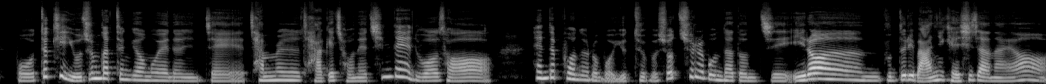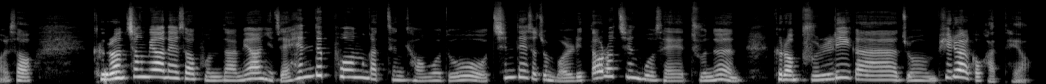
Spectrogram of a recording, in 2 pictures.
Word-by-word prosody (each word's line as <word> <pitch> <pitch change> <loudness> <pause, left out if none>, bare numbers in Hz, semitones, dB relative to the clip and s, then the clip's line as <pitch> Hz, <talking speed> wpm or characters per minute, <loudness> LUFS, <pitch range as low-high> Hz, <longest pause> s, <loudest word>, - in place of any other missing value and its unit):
뭐 170 -1 -3
특히 360 - +1
요즘 210 +11 +3
같은 265 -4 0
경우에는 180 -4 -3
이제 160 -1 -6
잠을 190 0 0
자기 160 +1 -4
전에 160 -2 -5
침대에 345 - 0
누워서 170 -2 -2 0.4
핸드폰으로 265 - 0
뭐 - - -5
유튜브 175 -1 -7
쇼츠를 300 - -2
본다든지 165 - -2
이런 210 -4 +5
분들이 210 +4 0
많이 170 +7 +2
계시잖아요. 175 +1 -1
그래서 175 -2 -2 0.6
그런 260 +6 +7
측면에서 315 -6 +4
본다면 185 +6 0
이제 160 -4 -4
핸드폰 345 - +1
같은 235 -5 -4
경우도 180 -1 -4
침대에서 320 -3 -1
좀 215 -5 -4
멀리 175 +3 -5
떨어진 325 +1 +1
곳에 175 -6 -5
두는 180 -1 -2 0.3
그런 220 -2 +2
분리가 210 -2 -1
좀 185 -2 -5
필요할 325 -2 +3
것 175 - -3
같아요. 125 - -12
195 Hz, 295 characters per minute, -21 LUFS, 175-265 Hz, 0.6 s, 그런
